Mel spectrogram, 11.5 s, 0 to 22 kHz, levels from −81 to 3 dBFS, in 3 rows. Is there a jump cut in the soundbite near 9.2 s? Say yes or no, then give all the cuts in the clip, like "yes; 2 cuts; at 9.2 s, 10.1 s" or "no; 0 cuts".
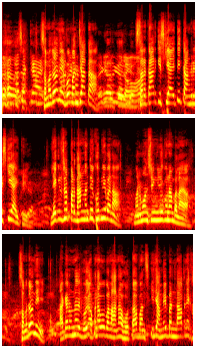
no; 0 cuts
